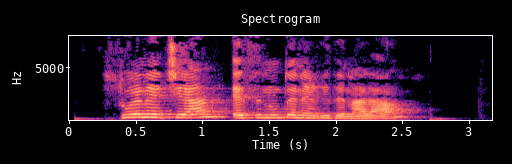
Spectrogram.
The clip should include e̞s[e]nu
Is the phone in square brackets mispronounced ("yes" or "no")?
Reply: no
